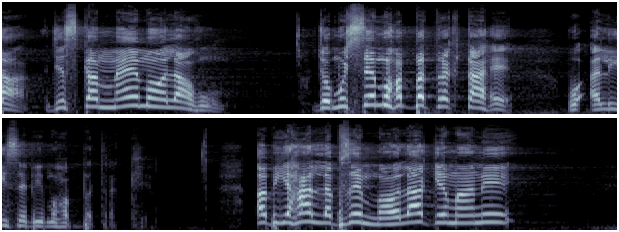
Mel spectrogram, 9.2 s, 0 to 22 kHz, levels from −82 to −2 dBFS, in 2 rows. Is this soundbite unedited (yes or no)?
yes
